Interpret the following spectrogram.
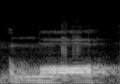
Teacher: ഇസ്മുൽ ജലാലയിലുള്ള ലാമിനെ തടിപ്പിച്ച് ഉച്ചരിക്കണം, തഫ്ഖീം ചെയ്ത് ഹെവിയാക്കി അല്ലാഹ് എന്ന് പറയുക.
